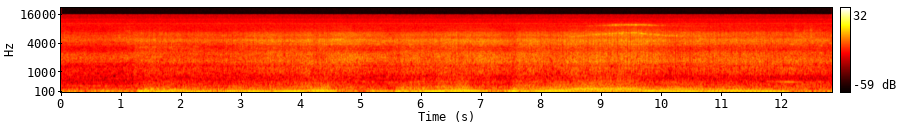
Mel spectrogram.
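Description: A huge dump truck's diesel engine rumbles loudly and steadily.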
